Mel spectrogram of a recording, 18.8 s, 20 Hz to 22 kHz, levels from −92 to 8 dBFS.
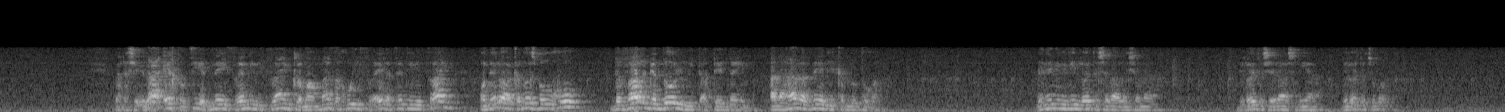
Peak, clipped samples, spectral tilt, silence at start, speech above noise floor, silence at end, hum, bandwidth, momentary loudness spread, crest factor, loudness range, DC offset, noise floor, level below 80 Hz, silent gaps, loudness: -4 dBFS; under 0.1%; -6.5 dB/octave; 0 s; 23 dB; 0.05 s; none; 4.1 kHz; 17 LU; 24 dB; 9 LU; under 0.1%; -50 dBFS; -52 dBFS; none; -28 LUFS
